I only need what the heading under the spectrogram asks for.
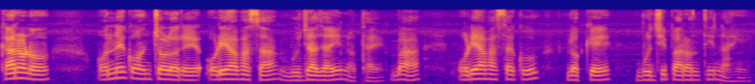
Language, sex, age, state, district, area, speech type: Odia, male, 18-30, Odisha, Cuttack, urban, spontaneous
